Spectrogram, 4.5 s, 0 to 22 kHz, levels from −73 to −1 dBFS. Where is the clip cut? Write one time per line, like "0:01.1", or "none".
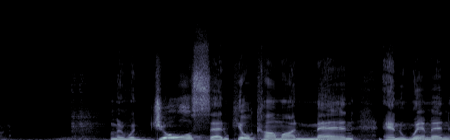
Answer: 0:01.1
0:02.3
